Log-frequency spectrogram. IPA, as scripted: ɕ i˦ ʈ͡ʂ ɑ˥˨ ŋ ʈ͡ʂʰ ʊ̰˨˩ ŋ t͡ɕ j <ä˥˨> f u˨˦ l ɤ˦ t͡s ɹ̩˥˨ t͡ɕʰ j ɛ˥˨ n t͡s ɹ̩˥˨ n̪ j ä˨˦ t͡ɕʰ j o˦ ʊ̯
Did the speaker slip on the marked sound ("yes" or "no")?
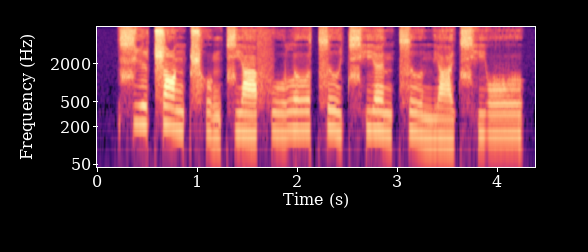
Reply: yes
